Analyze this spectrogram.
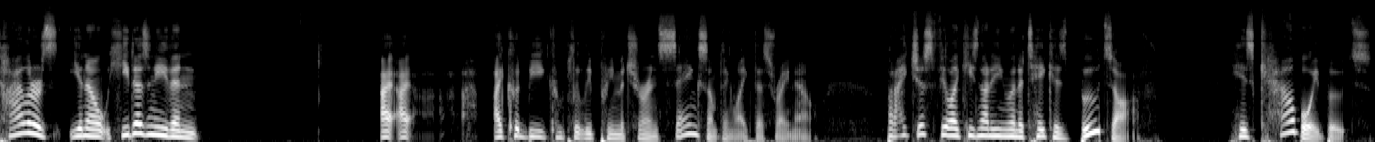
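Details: Adult male comedian who stutters, noting some words are hard for him to say, speaking naturally on his own podcast; stuttering.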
